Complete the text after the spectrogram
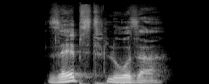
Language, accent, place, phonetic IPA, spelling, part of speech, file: German, Germany, Berlin, [ˈzɛlpstˌloːzɐ], selbstloser, adjective, De-selbstloser.ogg
- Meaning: 1. comparative degree of selbstlos 2. inflection of selbstlos: strong/mixed nominative masculine singular 3. inflection of selbstlos: strong genitive/dative feminine singular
